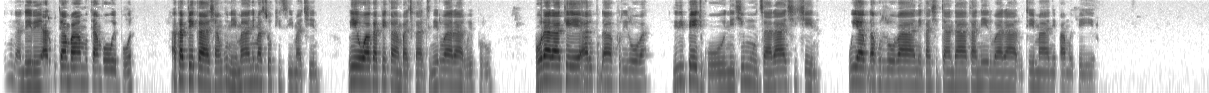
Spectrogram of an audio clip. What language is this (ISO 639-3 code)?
sna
